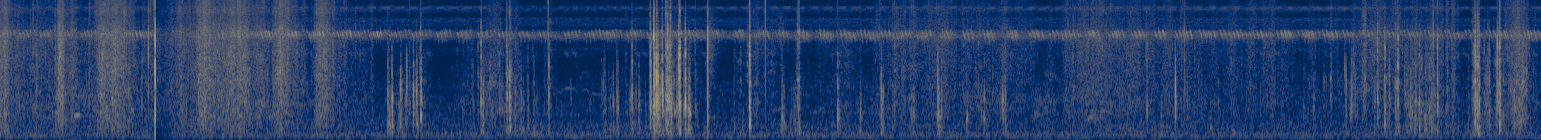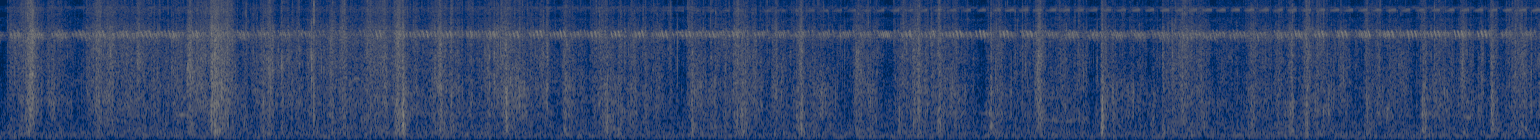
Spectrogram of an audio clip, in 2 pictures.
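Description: A plastic bag rustling and crinkling in irregular bursts as hands work bait inside it, loudest in the first several seconds. Behind it, night insects trill steadily at a high pitch.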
